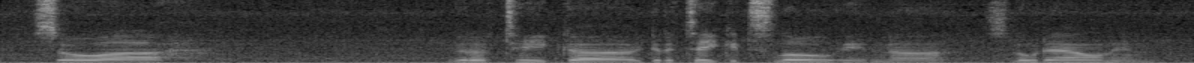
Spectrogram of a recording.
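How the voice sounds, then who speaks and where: The speaker talks at a fairly slow pace in a dry sound with no echo. Noticeable background noise runs underneath. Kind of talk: casual vlog chat. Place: car. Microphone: phone near.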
